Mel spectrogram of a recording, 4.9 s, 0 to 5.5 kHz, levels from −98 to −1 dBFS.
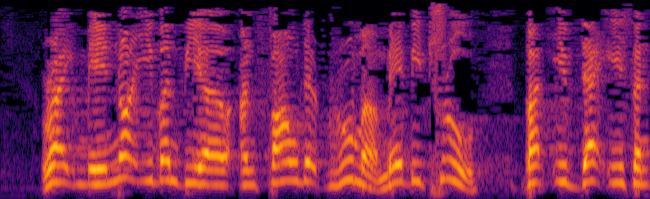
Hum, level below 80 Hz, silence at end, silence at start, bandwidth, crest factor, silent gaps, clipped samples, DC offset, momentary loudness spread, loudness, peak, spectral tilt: none; -68 dBFS; 0 s; 0.3 s; 5.4 kHz; 18 dB; none; under 0.1%; under 0.1%; 6 LU; -24 LUFS; -6 dBFS; -7.5 dB/octave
